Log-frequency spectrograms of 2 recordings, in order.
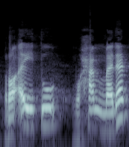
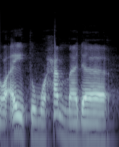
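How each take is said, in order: First: The last word ends with an n sound. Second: The last word ends on a long a vowel. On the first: The word is read with its tanwin. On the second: The reader stops on the word.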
